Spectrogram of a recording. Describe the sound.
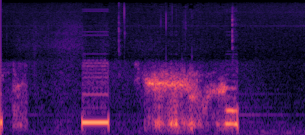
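A single short, steady telephone tone marks a call-in caller's line cutting off. The tone is loud and level, and voices follow right after it.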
